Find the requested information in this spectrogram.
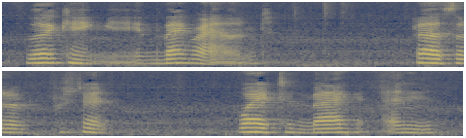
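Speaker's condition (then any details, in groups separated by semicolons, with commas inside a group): Friedreich's ataxia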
